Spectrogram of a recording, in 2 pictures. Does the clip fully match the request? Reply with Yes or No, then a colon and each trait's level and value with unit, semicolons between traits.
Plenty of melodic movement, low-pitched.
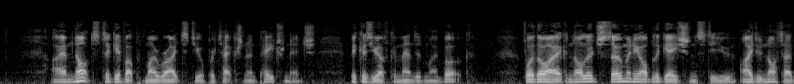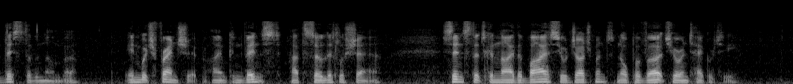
No: average, 3.0 semitones; low, 105 Hz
